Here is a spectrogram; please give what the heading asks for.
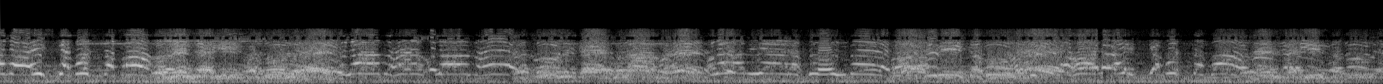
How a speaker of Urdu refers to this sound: Karachi press club کے سامنے شہر کے اخبارات، ٹی وی چینلز اور دیگر جریدوں سے تعلق رکھنے والے صحافیوں کی بڑی تعداد شریک تھی. مظاہرین نے امریکہ اور اسلام مخالف فلم کے خلاف نعرے لگائے.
